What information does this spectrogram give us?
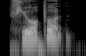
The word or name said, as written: fjordbund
